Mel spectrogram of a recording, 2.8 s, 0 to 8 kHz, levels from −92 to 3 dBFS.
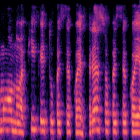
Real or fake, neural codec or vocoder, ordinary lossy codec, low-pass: real; none; Opus, 64 kbps; 7.2 kHz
